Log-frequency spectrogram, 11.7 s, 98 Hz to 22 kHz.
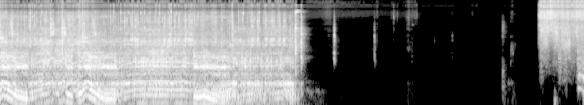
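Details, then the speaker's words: Husqvarna 525PT5S two-stroke pole saw with a bad bog despite a carb refresh, clean cylinder, plug refitted and good foam filter; it drones at one flat speed without climbing, then dies away: bogs and won't rev up. "it has a massive bog and won't rev up."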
